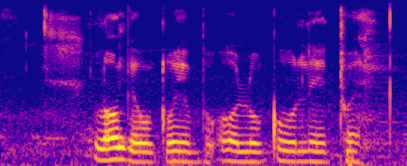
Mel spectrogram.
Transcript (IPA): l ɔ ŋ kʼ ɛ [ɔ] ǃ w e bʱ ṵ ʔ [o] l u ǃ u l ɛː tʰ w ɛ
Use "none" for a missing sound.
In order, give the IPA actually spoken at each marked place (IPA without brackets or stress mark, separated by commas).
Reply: u, o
